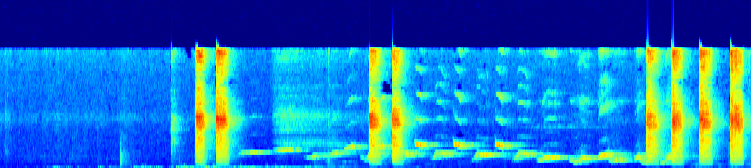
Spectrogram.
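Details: White-rumped shama singing loud kretekan. Low rumbling background comes first, then harsh ticking bursts and a descending series of clear whistled notes, closing with rapid rasping rattles.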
